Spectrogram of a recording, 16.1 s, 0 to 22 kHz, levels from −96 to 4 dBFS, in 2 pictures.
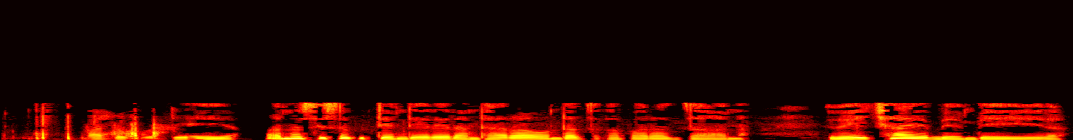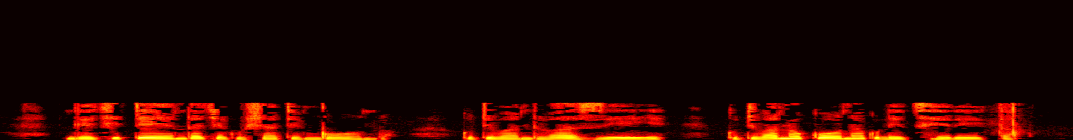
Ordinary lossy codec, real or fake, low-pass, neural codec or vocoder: MP3, 24 kbps; real; 7.2 kHz; none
